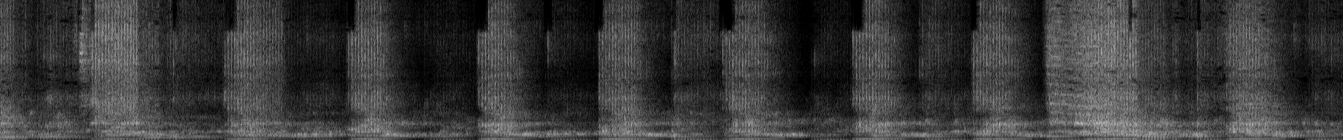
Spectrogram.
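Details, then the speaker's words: Antique buzz saw rig powered by a Wisconsin THD engine, after clearing a mouse nest to restore cylinder cooling airflow: steady low thump holding speed as the saw cuts slab wood about once a second; runs normally under load. "well i'd say that was a successful test run and uh of the thd wisconsin um wisconsins are great little motors very uneconomical they burn a lot of fuel but they're a great motor run run forever if you take care of them"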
